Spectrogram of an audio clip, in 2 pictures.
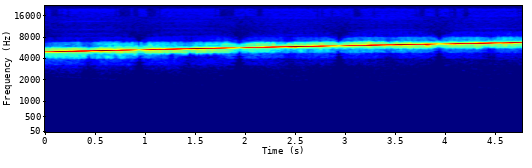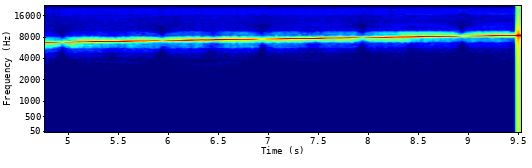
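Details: A pure whistling tone pulsing once a second and gliding steadily higher in pitch; a hearing test sweep for judging how old your ears are.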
